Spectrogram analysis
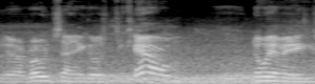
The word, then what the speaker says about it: DeKalb: Matter of fact, on the way here, Bob suddenly goes, he looked at the road sign, he goes, DeKalb.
